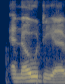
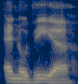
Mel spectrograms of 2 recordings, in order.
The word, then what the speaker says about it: Enodia: work on pronunciations um an odia is actually pronounced more like anodia because the the d that we see is a the sound and so enodia rather than anodia is more accurate.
